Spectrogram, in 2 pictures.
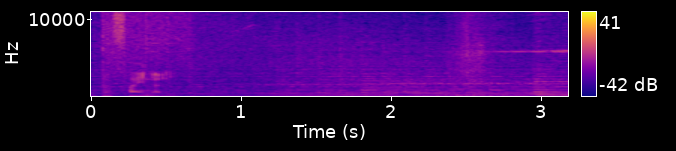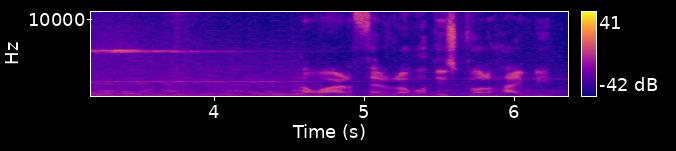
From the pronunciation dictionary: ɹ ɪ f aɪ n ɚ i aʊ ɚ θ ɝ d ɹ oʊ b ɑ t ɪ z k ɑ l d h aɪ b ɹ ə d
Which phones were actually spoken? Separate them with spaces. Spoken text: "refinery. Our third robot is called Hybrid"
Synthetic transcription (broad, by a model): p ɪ f aɪ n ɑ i aʊ ɚ θ ɝ d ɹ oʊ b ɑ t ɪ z k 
